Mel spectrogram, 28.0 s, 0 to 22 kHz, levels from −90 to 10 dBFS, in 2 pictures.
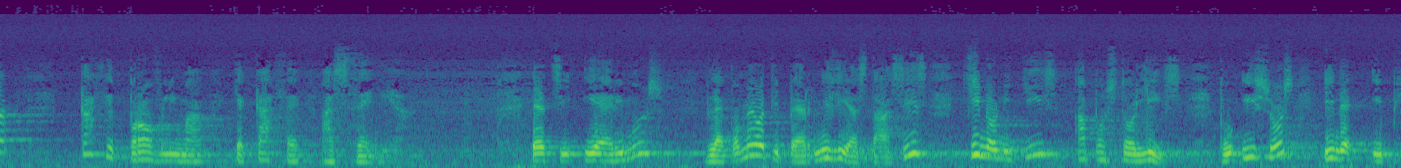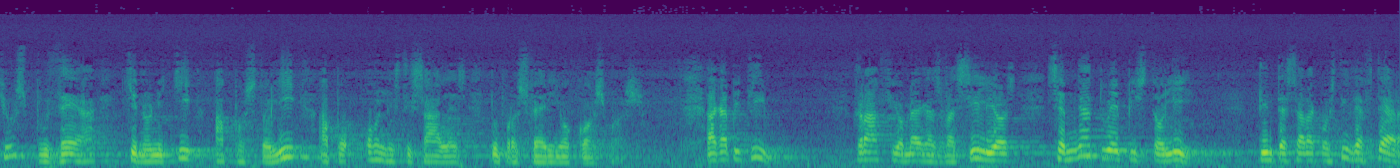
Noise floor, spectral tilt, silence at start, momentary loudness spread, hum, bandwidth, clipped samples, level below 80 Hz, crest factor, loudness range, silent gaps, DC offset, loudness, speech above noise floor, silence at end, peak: -38 dBFS; -7.5 dB/octave; 0 s; 17 LU; none; 16.5 kHz; under 0.1%; -42 dBFS; 18 dB; 5 LU; none; under 0.1%; -17 LUFS; 22 dB; 0 s; 0 dBFS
